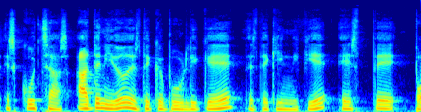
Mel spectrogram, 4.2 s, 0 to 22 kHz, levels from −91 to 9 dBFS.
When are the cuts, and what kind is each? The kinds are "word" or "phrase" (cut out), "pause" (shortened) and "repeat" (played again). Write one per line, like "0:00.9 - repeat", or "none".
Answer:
none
